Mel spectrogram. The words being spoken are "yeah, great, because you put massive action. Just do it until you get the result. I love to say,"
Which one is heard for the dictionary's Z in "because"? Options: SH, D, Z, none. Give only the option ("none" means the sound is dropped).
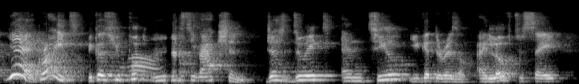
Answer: Z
